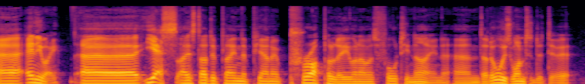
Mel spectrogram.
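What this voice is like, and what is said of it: Usual voice. Nothing is said of it.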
